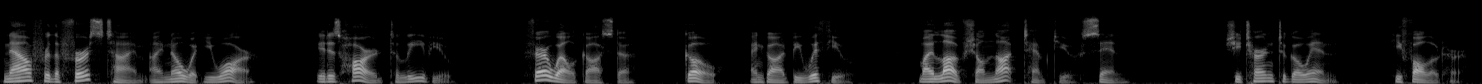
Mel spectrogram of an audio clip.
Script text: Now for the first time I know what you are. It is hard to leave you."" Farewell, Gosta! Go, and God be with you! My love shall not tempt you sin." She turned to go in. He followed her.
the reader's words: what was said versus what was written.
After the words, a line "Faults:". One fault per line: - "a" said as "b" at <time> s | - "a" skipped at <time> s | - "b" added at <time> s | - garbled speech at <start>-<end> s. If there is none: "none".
Now for the first time I know what you are. It is hard to leave you."" Farewell, Gosta! Go, and God be with you! My love shall not tempt you sin." She turned to go in. He followed her.
Faults:
none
